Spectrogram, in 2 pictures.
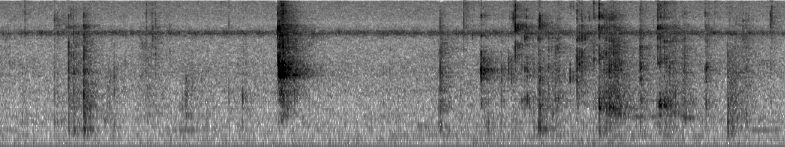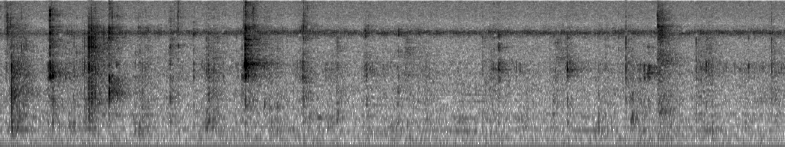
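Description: Faint close-up eating sounds of a person chewing fried chicken: wet chewing, lip smacks and finger sucking as scattered clicks, with sharper smacks about two seconds in and near seven seconds.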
